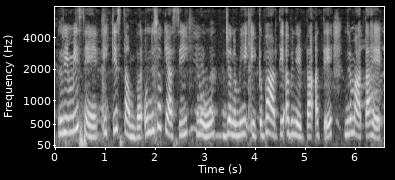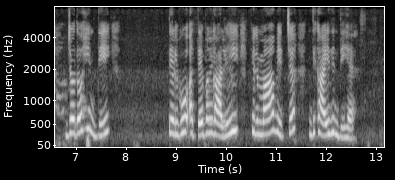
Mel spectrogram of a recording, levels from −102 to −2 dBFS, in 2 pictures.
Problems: background sounds at intervals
